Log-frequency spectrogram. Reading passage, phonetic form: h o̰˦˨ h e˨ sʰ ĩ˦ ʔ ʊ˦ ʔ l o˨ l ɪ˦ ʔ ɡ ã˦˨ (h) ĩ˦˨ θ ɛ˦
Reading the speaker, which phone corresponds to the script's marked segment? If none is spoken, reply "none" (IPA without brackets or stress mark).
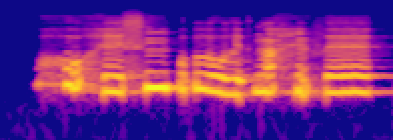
h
